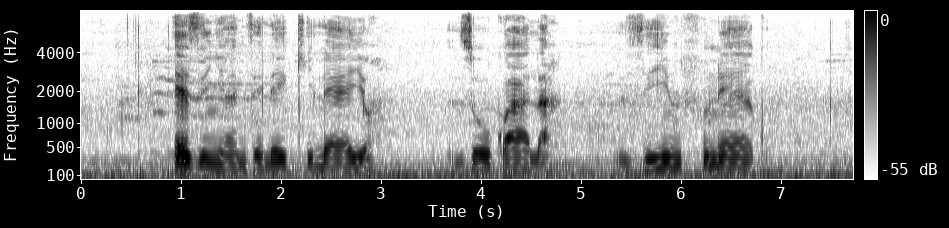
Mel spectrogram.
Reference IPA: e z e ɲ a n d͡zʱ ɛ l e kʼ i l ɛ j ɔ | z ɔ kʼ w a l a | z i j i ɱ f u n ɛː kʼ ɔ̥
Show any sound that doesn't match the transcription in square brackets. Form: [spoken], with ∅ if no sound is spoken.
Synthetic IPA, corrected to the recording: e z [i] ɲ a n d͡zʱ ɛ l e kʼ i l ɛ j ɔ | z ɔ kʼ w a l a | z i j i ɱ f u n ɛː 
